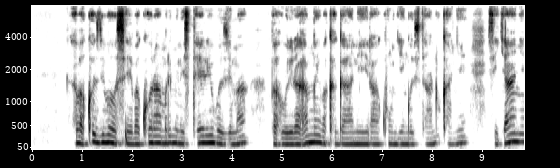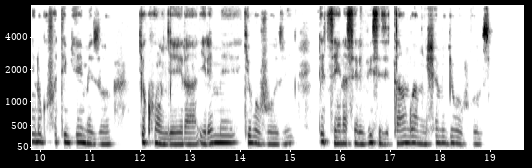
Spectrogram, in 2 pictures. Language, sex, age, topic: Kinyarwanda, male, 18-24, health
